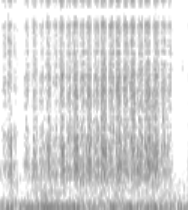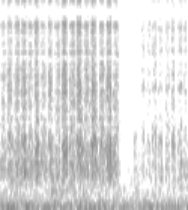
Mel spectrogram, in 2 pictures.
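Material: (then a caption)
Paper. An orange marker is stroked repeatedly across a paper coloring book page, making a quiet, bright scratching and rubbing hiss in a quick, uneven rhythm. The strokes run almost continuously, with brief pauses near the middle and toward the end.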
